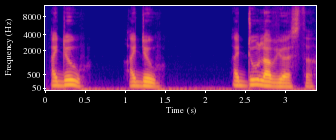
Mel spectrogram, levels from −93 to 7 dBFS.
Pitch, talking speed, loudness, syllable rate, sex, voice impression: 120 Hz, 160 wpm, -17 LUFS, 5.2 syllables/s, male, very masculine, slightly middle-aged, thick, tensed, slightly powerful, slightly bright, soft, slightly muffled, fluent, slightly raspy, cool, slightly intellectual, refreshing, sincere, slightly calm, mature, friendly, reassuring, slightly unique, slightly elegant, wild, slightly sweet, lively, slightly strict, slightly modest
